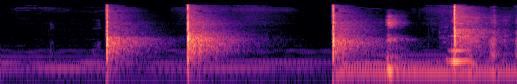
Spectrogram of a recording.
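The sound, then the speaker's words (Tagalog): Four slow, deliberate hand claps, each sharp and followed by a short ringing tail, unevenly spaced over a low steady hum. “Slow clap.”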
